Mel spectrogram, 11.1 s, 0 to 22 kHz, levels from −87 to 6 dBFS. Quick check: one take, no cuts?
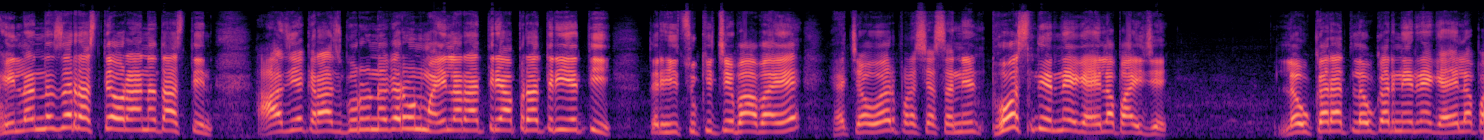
yes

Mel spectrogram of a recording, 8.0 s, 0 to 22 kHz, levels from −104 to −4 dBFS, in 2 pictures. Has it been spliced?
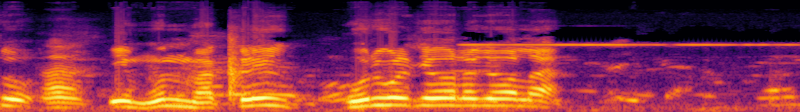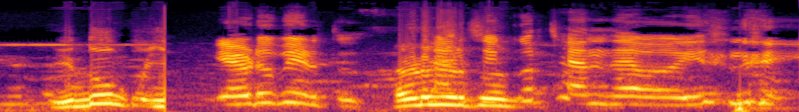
yes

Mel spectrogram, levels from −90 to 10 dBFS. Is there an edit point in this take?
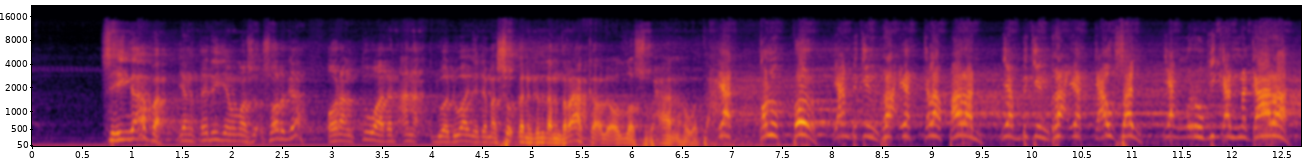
yes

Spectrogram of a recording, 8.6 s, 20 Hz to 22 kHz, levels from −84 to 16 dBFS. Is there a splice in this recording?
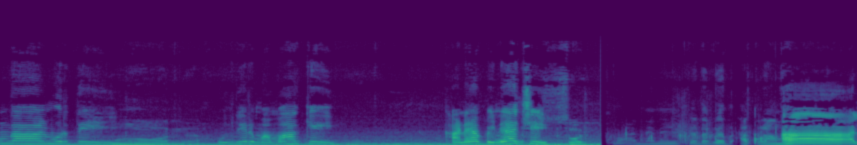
yes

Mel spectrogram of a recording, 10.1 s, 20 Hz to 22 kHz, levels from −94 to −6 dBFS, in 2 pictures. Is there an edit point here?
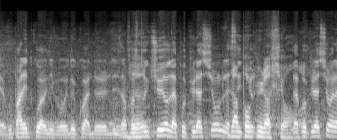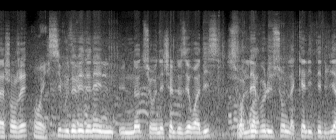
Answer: yes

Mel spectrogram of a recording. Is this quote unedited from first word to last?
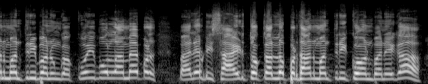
no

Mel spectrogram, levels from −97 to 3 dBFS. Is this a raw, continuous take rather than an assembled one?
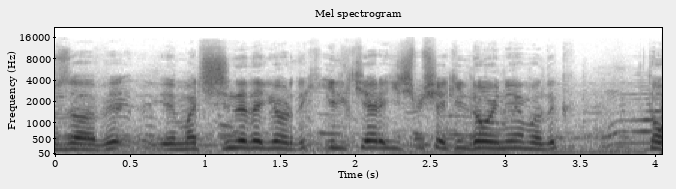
yes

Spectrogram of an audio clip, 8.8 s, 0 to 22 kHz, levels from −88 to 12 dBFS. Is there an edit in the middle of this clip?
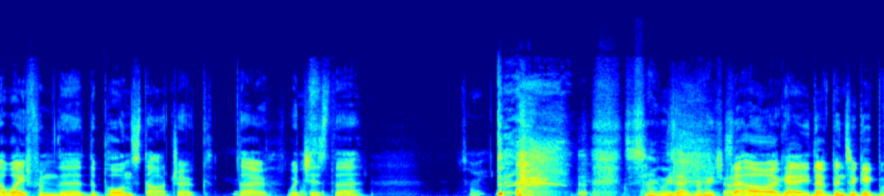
no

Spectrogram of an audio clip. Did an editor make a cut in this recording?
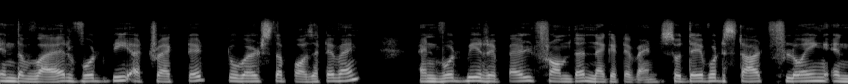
no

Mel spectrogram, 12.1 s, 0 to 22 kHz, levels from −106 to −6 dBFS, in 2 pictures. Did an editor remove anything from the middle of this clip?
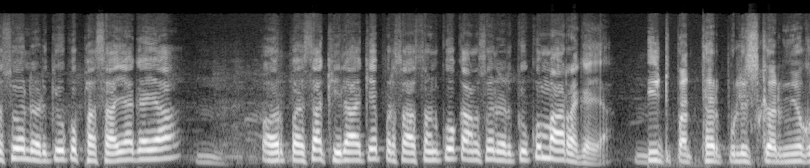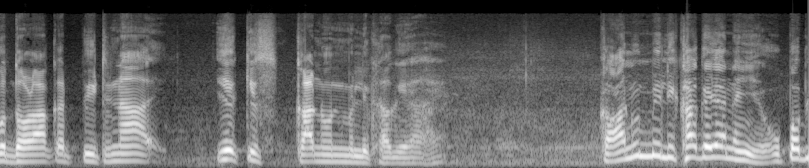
yes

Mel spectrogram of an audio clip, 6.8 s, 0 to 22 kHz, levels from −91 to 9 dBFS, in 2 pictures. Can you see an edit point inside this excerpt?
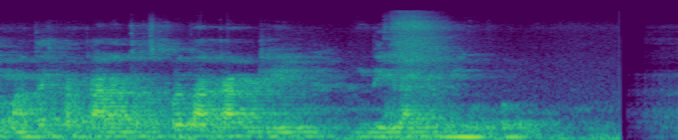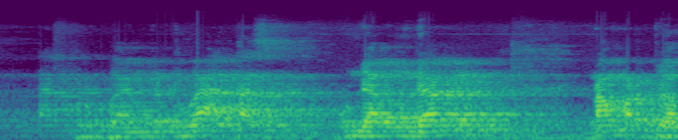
yes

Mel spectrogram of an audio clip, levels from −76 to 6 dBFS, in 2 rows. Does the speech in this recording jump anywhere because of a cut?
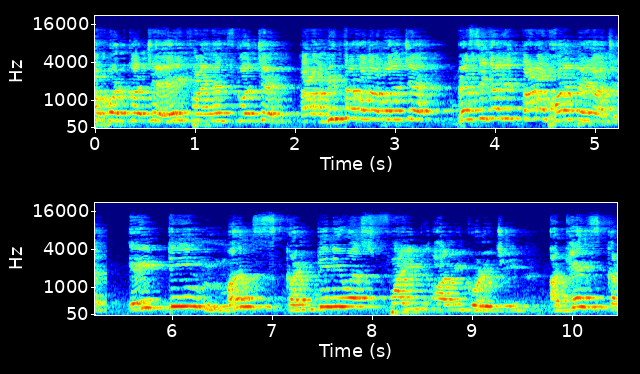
yes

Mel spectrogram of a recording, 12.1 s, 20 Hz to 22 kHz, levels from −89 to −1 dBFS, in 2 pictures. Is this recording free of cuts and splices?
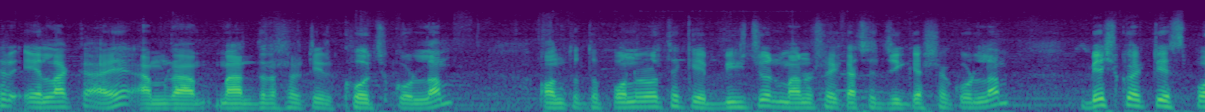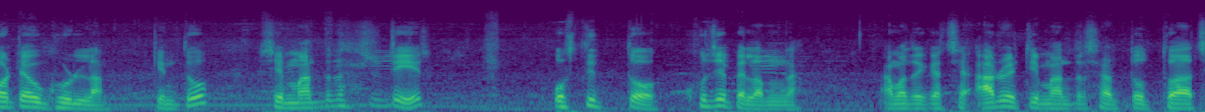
yes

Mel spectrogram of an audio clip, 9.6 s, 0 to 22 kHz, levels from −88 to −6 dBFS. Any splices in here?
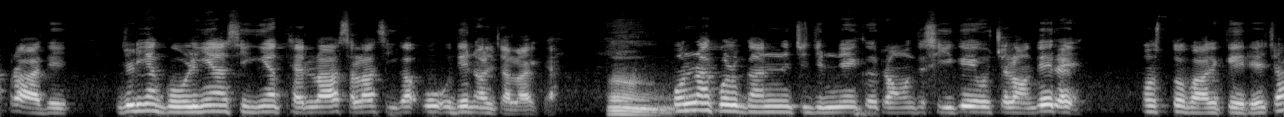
no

